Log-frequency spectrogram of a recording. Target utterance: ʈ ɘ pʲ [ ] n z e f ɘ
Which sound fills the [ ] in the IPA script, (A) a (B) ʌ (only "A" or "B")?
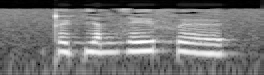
A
